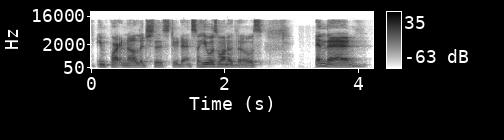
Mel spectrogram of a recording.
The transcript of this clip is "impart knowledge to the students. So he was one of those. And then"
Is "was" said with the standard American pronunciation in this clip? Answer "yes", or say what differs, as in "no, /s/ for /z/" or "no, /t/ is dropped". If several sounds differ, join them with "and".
yes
